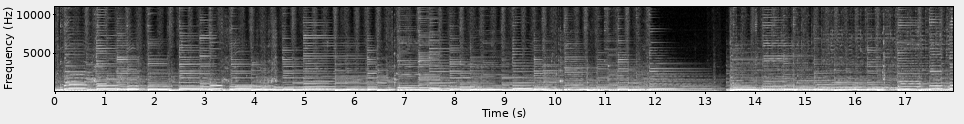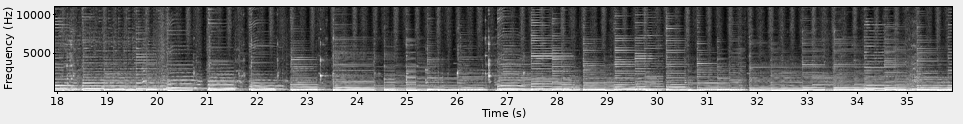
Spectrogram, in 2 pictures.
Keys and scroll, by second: 2.4-3.1 typing, 7.3 Escape, 7.9 Escape, 10.7 ctrl+a, 11.4 ctrl+h, 15.2 m, 17.5-19.1 typing, 19.9 ctrl+z, 22.9 Escape, 26.6 p, 28.2 Escape, 29.7 h, 33.8 p, 34.6 Escape.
